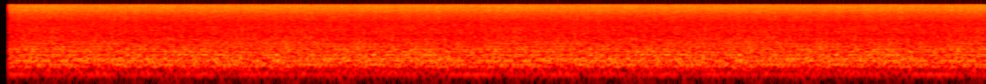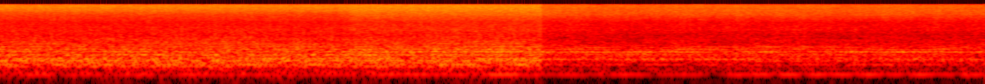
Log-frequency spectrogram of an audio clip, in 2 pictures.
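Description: Propeller engines of a large plane drone steadily, then sound more muffled.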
